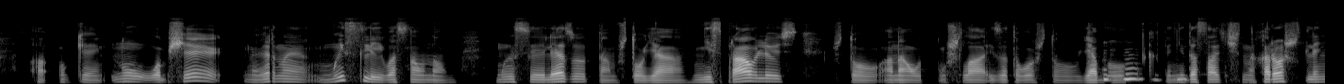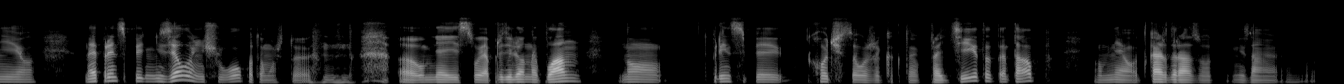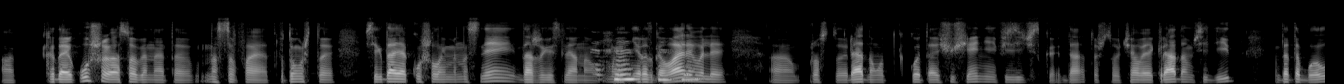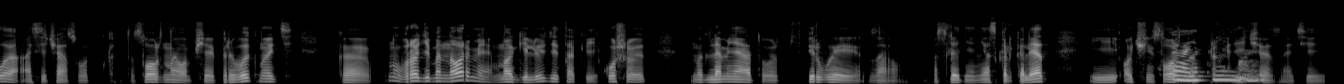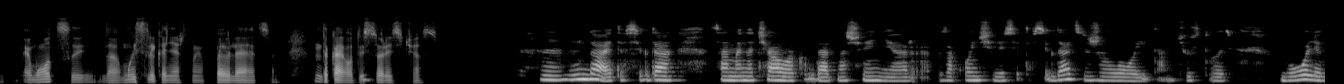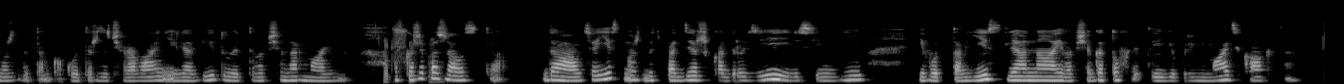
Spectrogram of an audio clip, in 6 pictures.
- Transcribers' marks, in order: laugh; tapping
- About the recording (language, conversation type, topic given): Russian, advice, Как пережить расставание после долгих отношений или развод?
